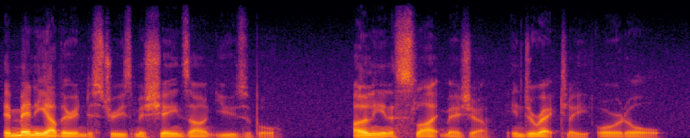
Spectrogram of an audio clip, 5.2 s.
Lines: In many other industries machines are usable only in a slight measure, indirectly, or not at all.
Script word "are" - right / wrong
wrong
